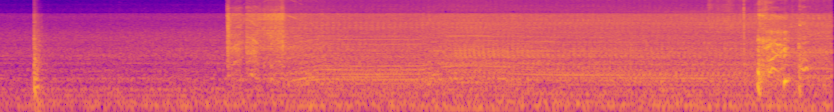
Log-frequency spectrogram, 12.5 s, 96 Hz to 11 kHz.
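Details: 2009 or 2010 Subaru Impreza 2.5L run out of oil, now refilled to full after an oil and filter change; cranks, catches, then idles with heavy uneven bottom-end knock; rod knock in multiple rods from oil starvation.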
